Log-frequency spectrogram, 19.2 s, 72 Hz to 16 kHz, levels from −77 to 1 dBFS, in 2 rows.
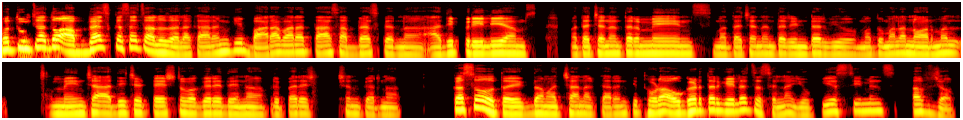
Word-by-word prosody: मग 170 - +6
तुमचा 195 +2 +6
तो 220 - +9
अभ्यास 135 +11 +7
कसा 200 +1 +2
चालू 135 -6 +4
झाला 110 -2 +1
कारण 120 +6 0
की 155 +1 -2
12-12 130 +6 +1
तास 120 +2 -1
अभ्यास 115 +1 -3
करणं 105 -1 -4 0.2
आधी 110 +4 0
प्रीलिम्स 120 -1 +3 0.4
मग 105 - -7
त्याच्यानंतर 120 +1 0 0.2
मेन्स 120 -2 -1
मग 110 -1 -5
त्याच्यानंतर 115 +1 -4
इंटरव्ह्यू 110 -1 -2
मग 105 +1 -6
तुम्हाला 115 +2 -2
नॉर्मल 115 +3 -1 0.7
मेन्सच्या 120 +2 0
आधीचे 120 +2 -2
टेस्ट 115 +2 -2
वगैरे 120 -1 0
देणं 110 -1 -3
प्रिपेरेशन 115 +1 -7
करणं, 105 -1 -6 0.6
कसं 165 +5 +4
होतं 130 -10 +4
एकदम 115 +1 0
अचानक 110 0 -3
कारण 115 +2 -5
की 125 - -6
थोडं 125 +2 +2
अवघड 135 +3 +4
तर 165 -1 +3
गेलंच 155 +2 +1
असेल 110 -3 -5
ना 120 +2 -4
यूपीएससी 135 +8 -6
मीन्स 150 0 -5 0.2
टफ 135 -4 -2
जॉब. 90 -5 -5
120 Hz, 145 wpm, -21 LUFS, 110-130 Hz, 0.7 s, तो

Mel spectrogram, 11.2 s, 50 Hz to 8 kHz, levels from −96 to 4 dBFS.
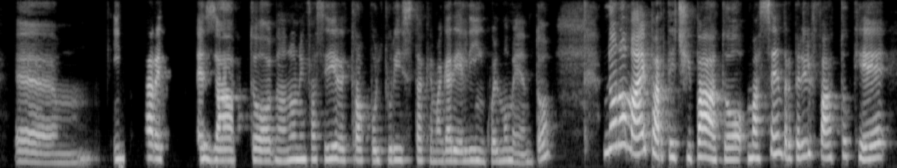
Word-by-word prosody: ehm, 165 +5 -8
in 215 +1 -3 0.3
dare 220 -2 0 0.3
esatto, 195 -2 -1
no, 185 -1 -6
non 210 +2 -2
infastidire 210 0 -3
troppo 195 -2 -6
il 190 - -7
turista 195 0 -6
che 195 - -16
magari 185 +1 -3
è 175 - -5
lì 190 +1 -6
in 185 -2 -6
quel 175 +1 -7
momento. 185 - -8 0.6
Non 385 +6 +3
ho 460 +1 +5
mai 310 +1 +10
partecipato, 240 -5 +4
ma 230 0 +3
sempre 250 +1 -1
per 240 0 -1
il 290 +4 -3
fatto 240 -1 -1
che, 245 0 -1
205 Hz, 145 wpm, -20 LUFS, 190-235 Hz, 0.6 s, mai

